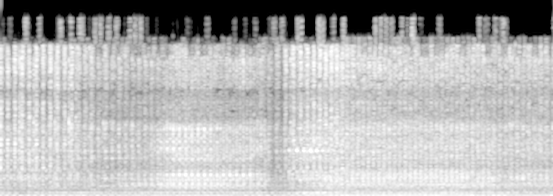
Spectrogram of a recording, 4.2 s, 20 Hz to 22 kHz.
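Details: Briggs & Stratton push mower, about 20–25 years old, after new head gasket and carb gaskets: uneven, lumpy putter with occasional miss, not reaching full speed; improved over before the repair but still down on power.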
